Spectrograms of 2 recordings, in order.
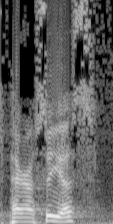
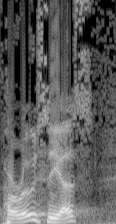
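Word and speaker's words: parousia: Notice again, verse 1, "Now concerning the coming," the word there, translated coming, is parousios, or parousios, it's pronounced variously, but parousios.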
